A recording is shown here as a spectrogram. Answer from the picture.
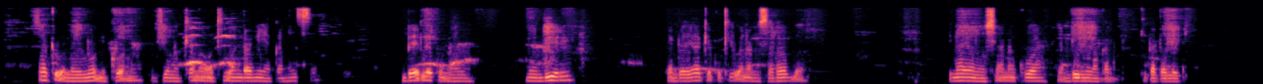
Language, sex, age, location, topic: Swahili, male, 18-24, Mombasa, government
